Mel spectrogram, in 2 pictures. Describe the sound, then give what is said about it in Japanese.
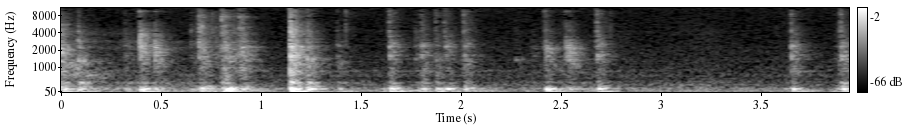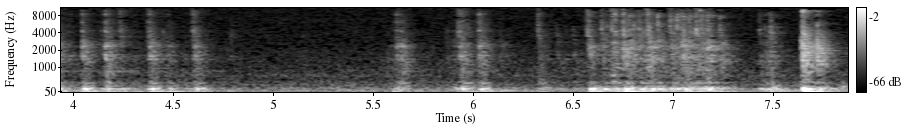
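Rapid typing on a computer keyboard in quick bursts of sharp clicks, with brief pauses between flurries, fairly quiet, with no voices. “タイピング早いですね、やっぱり。”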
